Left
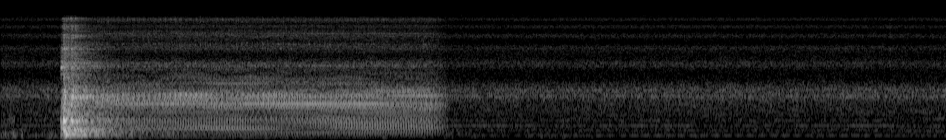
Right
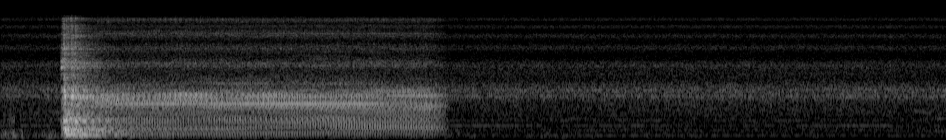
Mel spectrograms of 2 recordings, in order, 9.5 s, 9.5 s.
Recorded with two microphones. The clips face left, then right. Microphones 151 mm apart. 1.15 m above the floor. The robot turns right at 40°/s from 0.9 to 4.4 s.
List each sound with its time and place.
0.6 s a thud: 55° left (ahead or behind), 1.2 m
